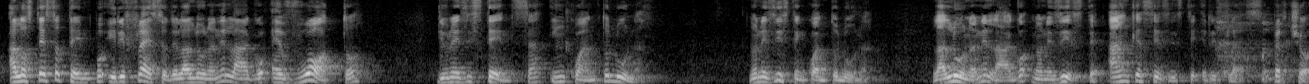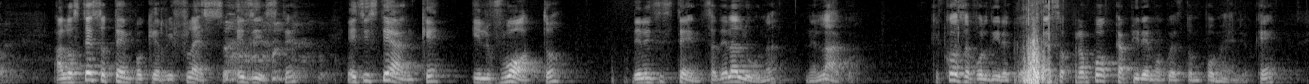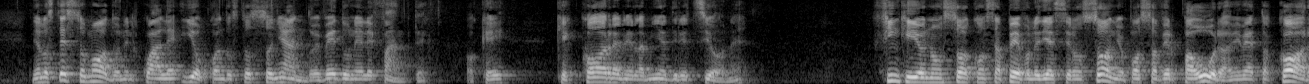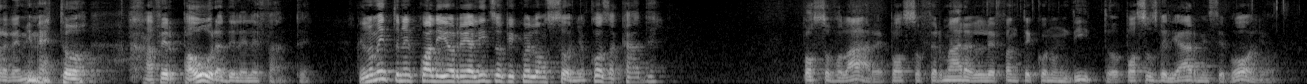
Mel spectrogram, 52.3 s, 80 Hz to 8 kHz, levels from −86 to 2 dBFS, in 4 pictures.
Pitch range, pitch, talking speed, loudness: 130-185 Hz, 150 Hz, 150 wpm, -27 LUFS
